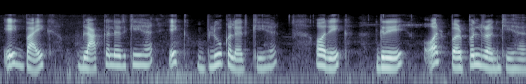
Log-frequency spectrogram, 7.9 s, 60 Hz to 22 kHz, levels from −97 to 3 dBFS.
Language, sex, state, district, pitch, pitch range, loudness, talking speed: Hindi, female, Uttar Pradesh, Etah, 205 Hz, 185-230 Hz, -20 LUFS, 150 wpm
